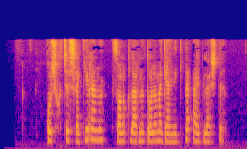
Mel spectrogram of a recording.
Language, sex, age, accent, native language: Uzbek, female, under 19, Toshkent shahri, Uzbek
